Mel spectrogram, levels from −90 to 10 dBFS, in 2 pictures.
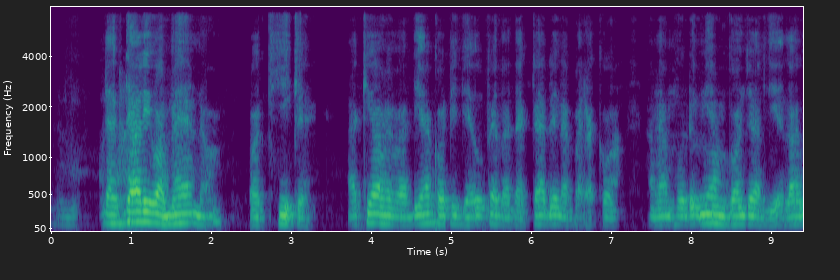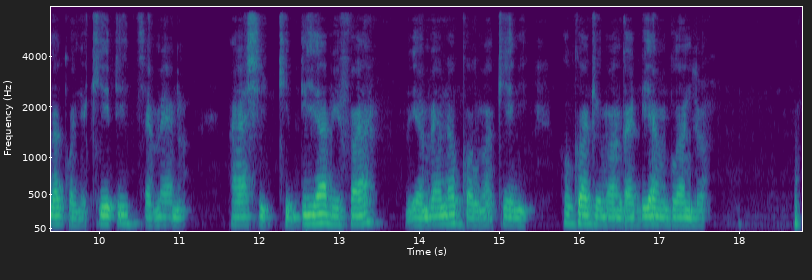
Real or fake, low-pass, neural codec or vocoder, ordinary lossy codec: fake; 7.2 kHz; codec, 16 kHz in and 24 kHz out, 1.1 kbps, FireRedTTS-2 codec; AAC, 48 kbps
